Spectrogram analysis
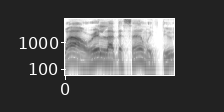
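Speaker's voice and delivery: put-on dumb American accent. Asked to talk in an American accent, the speaker does a dumb American accent. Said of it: "can you talk in an American accent?".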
